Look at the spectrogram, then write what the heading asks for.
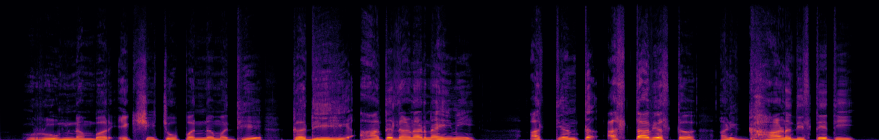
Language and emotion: Marathi, disgusted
